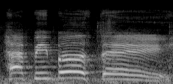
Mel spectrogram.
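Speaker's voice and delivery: slow, sing-song birthday wish; mock-cheery send-off. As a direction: drag it out teasingly as a parting jab. Parting jab at the agent.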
